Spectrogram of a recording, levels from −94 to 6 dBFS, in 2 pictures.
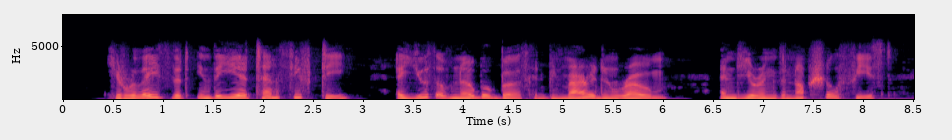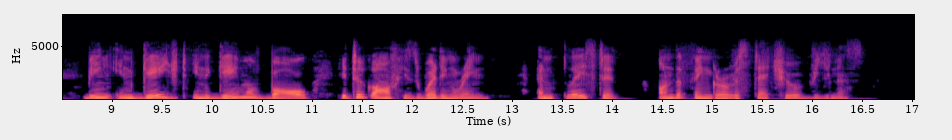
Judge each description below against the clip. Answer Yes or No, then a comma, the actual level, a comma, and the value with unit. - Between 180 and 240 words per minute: No, average, 160 wpm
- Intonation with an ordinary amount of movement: No, wide, 5.9 semitones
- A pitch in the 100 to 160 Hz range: Yes, low, 135 Hz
